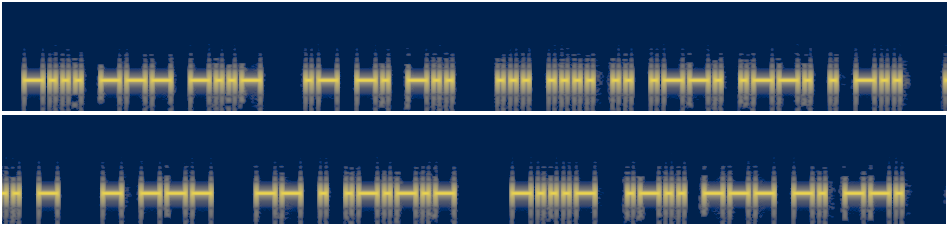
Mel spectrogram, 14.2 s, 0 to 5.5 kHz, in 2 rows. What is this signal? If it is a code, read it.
Morse code, heard as a keyed tone, about 25 wpm, 600 Hz. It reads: BOX AND SHIPPED IT TO ME. <BT> LONG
